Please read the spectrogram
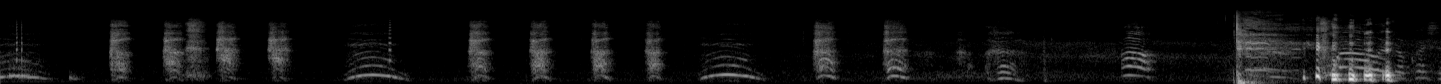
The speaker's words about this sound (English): Oh, well, that's the influence of the right food, right exercises, and the right breathing. Greet the dawn with a breath of fire.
